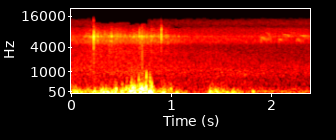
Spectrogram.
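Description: Wind rumbling on the camera's microphone, with thumps from footsteps and the camera being moved. It is loudest just under a second in and quieter from about a second on.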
